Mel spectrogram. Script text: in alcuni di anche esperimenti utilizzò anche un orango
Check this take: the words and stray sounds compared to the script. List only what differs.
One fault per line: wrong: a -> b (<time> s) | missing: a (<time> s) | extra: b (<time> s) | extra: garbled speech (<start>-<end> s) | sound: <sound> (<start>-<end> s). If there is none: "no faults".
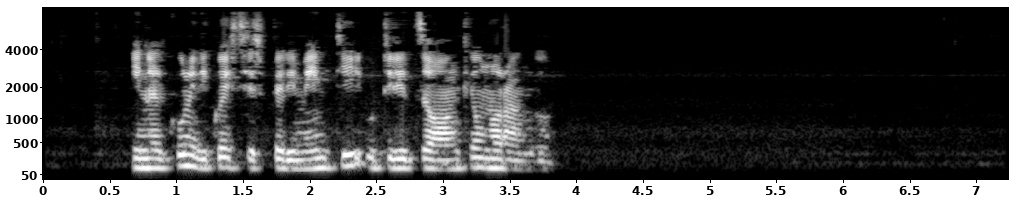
wrong: anche -> questi (1.3 s)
